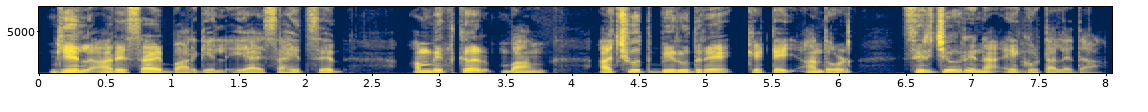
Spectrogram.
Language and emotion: Santali, neutral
